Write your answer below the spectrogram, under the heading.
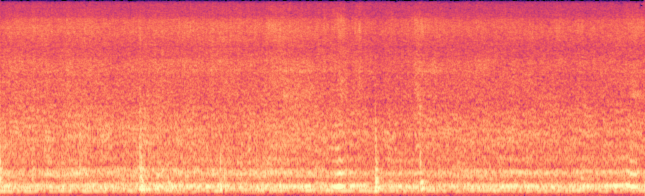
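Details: Honey bees busy at an established hive on the first warm spring day in Michigan, gathering pollen from tree buds: a dense, steady low buzzing drone of many bees, with a few faint soft knocks.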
